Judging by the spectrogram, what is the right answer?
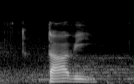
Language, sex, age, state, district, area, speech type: Tamil, male, 18-30, Tamil Nadu, Nagapattinam, rural, read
